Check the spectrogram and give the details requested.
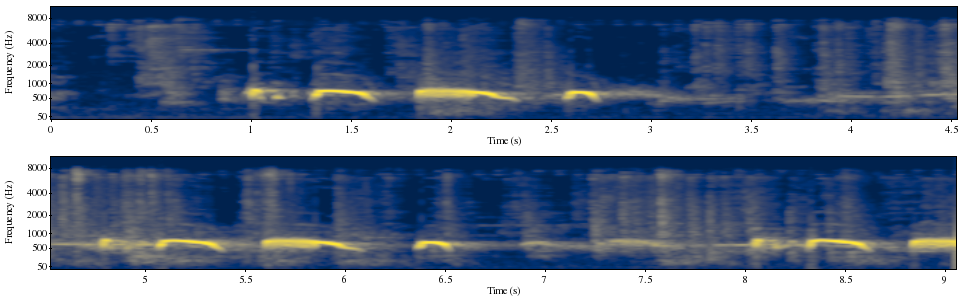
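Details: Loud, persistent spotted dove (derkuku leopard) cooing as it walks: mellow, slightly downward-bending coo notes in repeated phrases of three or four, steady through the clip, over clicking and shuffling noises.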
